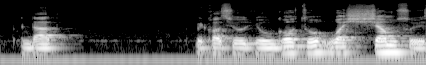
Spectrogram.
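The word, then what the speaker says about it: والشمس: to washamsu, you say, you jump from the al, you don't pronounce the lam, you go washamsu, okay? You don't say washamsu, you stay a little bit, you press a little bit the sound, wash, okay, and then you go forward.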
